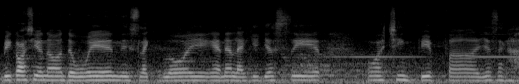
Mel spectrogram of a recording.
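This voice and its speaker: A woman speaks at a medium pitch amid noticeable background noise and audible room echo. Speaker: audio walk artist. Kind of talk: interview. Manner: halting.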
